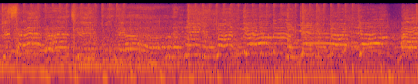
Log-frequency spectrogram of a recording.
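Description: K-pop song performed live by a male idol group: male voices singing over a loud dance-pop backing track with a steady driving beat.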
